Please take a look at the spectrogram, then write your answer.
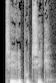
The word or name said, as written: telebutik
